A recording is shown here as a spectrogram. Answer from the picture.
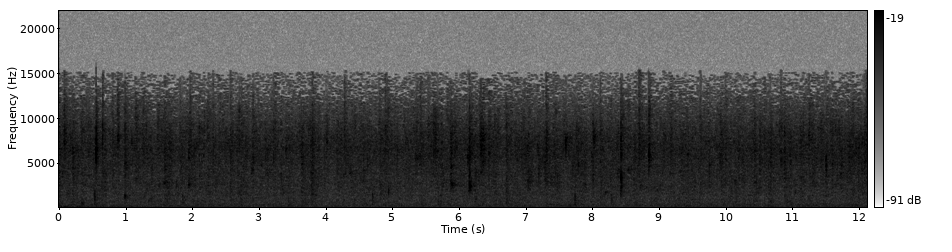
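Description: Faint steady rain, with scattered ticks of individual drops hitting surfaces.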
